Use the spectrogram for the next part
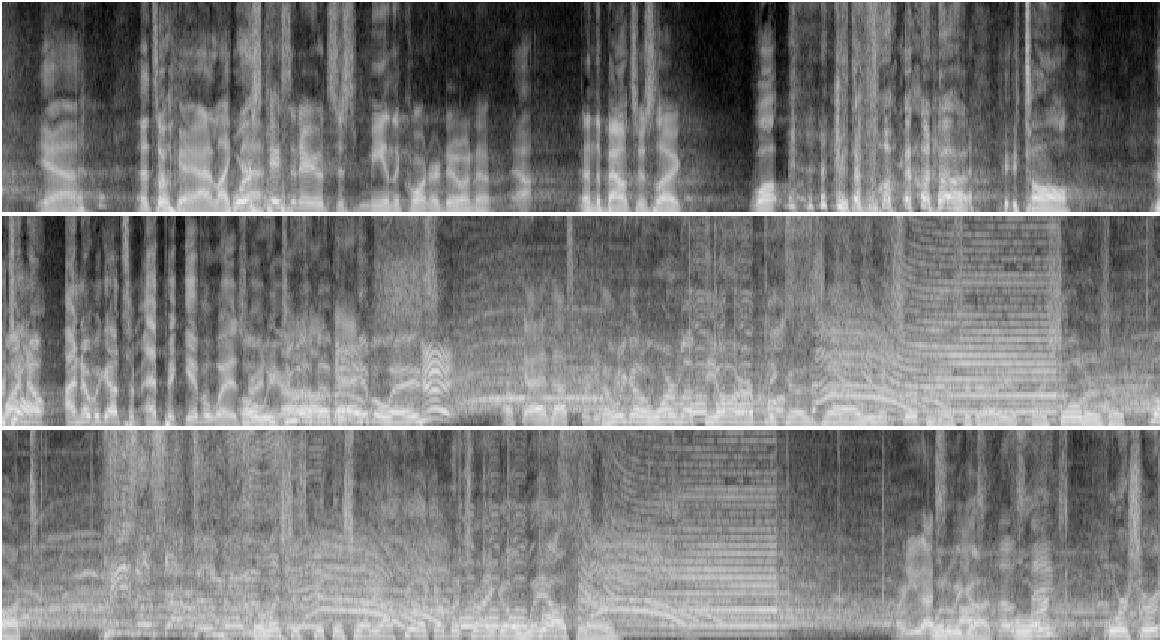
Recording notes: Live from Austin!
